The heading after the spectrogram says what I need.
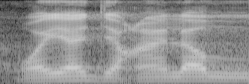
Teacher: Allah dibaca tebal, lafaz Allah itu matabi'i dibaca panjang dua harakat. Allahu fi matabi'i panjang dua harakat.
